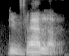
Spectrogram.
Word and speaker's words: develop: Stress on the first syllable, but actually it should be on the second syllable. It is develop. Am I correct, Saji? Yeah, you're correct. You're correct. So this is not develop, this is develop.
